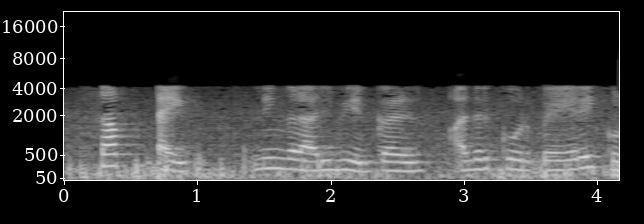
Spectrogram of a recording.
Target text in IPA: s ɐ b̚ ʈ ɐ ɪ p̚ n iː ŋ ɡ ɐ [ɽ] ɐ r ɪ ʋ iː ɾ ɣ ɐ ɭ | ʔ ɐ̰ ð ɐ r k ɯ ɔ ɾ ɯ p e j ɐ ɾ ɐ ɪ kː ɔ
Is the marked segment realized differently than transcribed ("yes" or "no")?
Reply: yes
